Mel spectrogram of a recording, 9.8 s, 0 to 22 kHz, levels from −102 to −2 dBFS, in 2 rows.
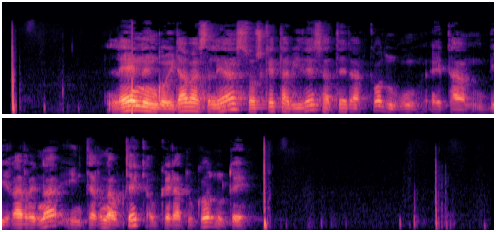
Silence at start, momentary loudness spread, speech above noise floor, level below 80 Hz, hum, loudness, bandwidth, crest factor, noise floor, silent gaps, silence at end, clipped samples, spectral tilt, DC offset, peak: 0.1 s; 18 LU; 53 dB; -68 dBFS; none; -30 LUFS; 11 kHz; 22 dB; -83 dBFS; none; 2.3 s; under 0.1%; -5 dB/octave; under 0.1%; -8 dBFS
